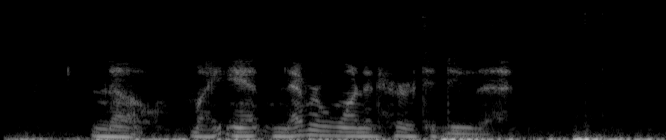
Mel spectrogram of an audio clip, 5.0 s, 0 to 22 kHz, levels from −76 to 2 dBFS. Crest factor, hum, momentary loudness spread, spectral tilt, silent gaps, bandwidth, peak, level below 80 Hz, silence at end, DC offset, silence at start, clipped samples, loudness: 16 dB; none; 19 LU; -7.5 dB/octave; none; 14 kHz; -18 dBFS; -44 dBFS; 0 s; under 0.1%; 0.05 s; under 0.1%; -40 LUFS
